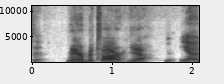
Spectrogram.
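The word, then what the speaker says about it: Maher Bitar: How do you pronounce it? Mayor Bitar, yeah. Yeah, Maher.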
